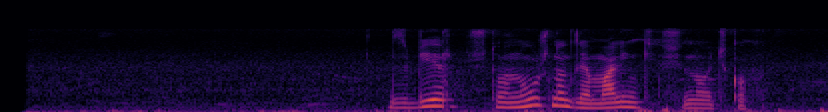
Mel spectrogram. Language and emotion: Russian, neutral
